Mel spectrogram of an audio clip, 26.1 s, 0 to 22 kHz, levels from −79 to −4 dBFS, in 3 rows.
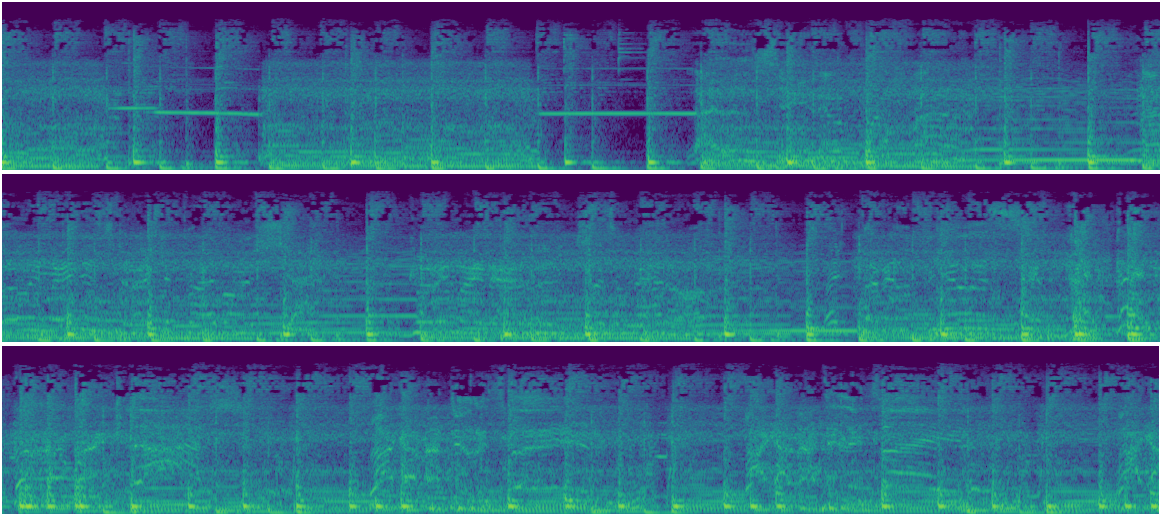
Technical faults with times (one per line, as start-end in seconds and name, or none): none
